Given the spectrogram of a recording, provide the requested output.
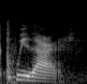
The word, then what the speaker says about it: cuidar: through here okay it's cuidar okay hopefully you've never pronounce this word see you that okay it is qui qui Dart we cannot break a diphthong here guys it has to stay together and when we divide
